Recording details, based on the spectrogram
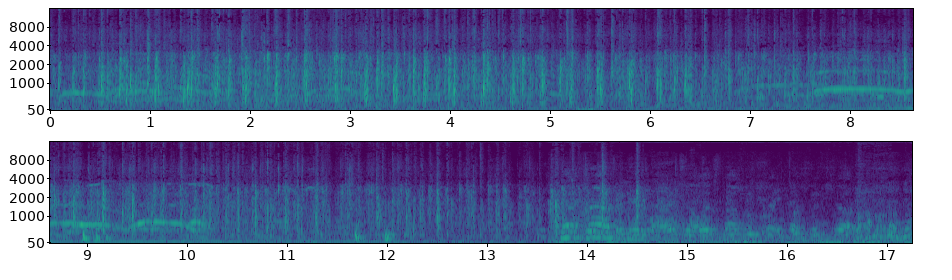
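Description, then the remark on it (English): A large, packed crowd at a Cincinnati Reds caravan event applauds loudly and steadily as former Reds pitcher Todd Brown is introduced, dense clapping with scattered cheers; near the end the applause thins slightly as a voice begins speaking over it. “This is the biggest crowd we've seen on the caravan.”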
